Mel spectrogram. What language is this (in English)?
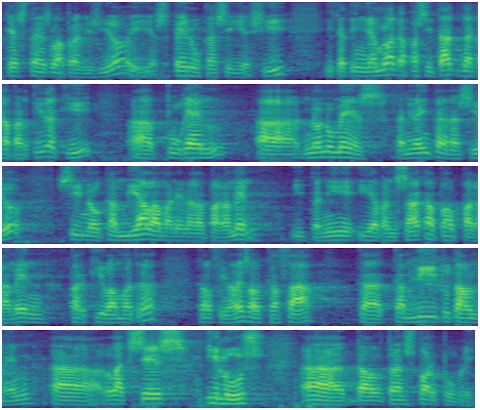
Catalan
